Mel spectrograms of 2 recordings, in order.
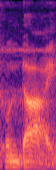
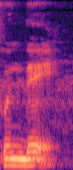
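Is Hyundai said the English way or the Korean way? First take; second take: English; Korean. First: It is said with an English-style pronunciation. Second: It is said with a soft Korean-style pronunciation. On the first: This is how English speakers say it. The speaker calls it wrong. "they say Hyundai. It's not Hyundai" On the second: This is the original pronunciation. The speaker calls it right. "original pronunciation of the Korean"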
